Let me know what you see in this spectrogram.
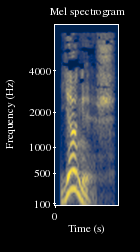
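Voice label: "youngish", British English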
